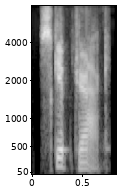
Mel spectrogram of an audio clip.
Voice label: "skipjack", American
